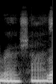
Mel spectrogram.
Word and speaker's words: Rochas: Have you smelled anything by either Rocha or like, how do you say that? R-O-C-H-A-S? – I think Rocha. Rocha, right? – Yeah.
